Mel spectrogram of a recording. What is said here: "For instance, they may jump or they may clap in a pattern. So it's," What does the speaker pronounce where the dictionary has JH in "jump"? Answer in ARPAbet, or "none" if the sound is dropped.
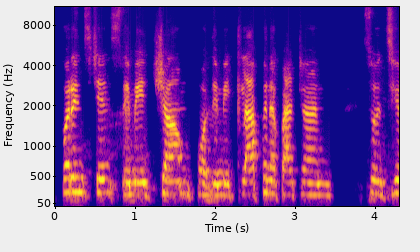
CH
